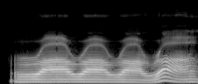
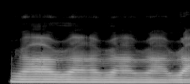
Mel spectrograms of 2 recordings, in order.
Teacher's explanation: my tongue raises up and then it pulls back. And the more I pull back, the stronger the R becomes.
